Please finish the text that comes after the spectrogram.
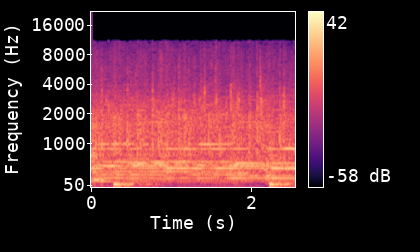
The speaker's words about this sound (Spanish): para un aplauso. Aleluya.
